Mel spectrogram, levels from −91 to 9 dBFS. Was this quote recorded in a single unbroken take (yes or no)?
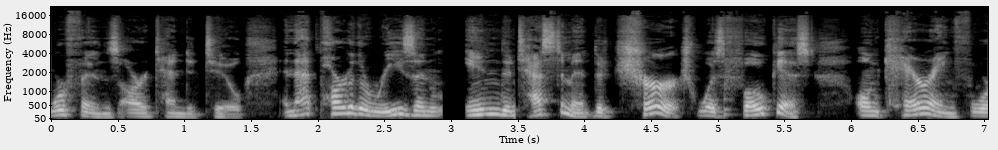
no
